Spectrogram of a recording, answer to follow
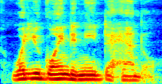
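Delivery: ordinary delivery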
